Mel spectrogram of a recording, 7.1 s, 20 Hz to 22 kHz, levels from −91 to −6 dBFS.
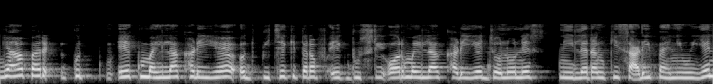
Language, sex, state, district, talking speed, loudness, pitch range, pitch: Hindi, female, Bihar, East Champaran, 210 wpm, -24 LUFS, 240-275 Hz, 250 Hz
